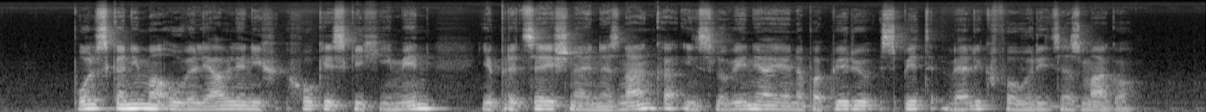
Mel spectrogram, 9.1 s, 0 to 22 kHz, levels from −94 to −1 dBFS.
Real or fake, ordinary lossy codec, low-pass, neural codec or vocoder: real; none; none; none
